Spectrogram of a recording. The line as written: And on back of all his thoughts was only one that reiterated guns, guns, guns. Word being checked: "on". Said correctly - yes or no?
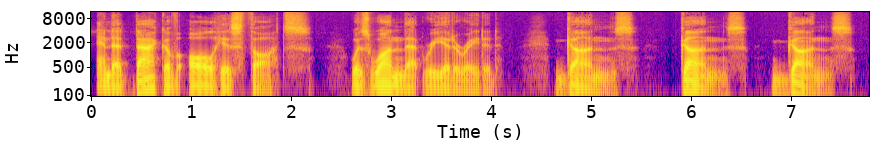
no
